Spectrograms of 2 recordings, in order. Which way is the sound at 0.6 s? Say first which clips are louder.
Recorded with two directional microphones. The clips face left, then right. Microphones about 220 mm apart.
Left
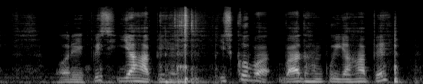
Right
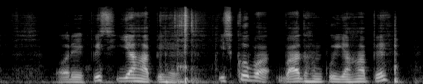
Right 12 dB; 35° right (ahead or behind).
